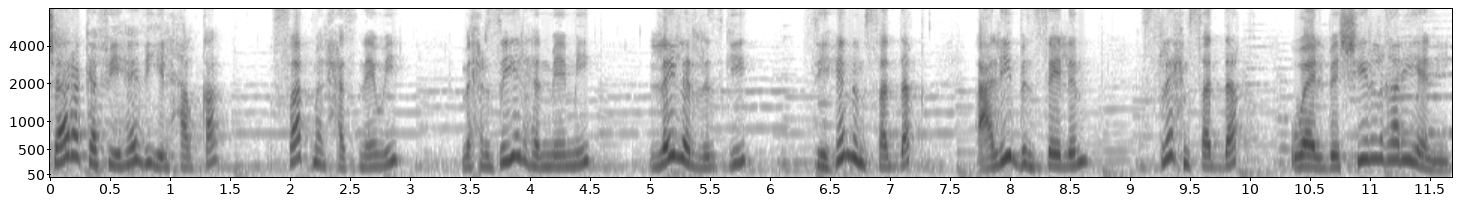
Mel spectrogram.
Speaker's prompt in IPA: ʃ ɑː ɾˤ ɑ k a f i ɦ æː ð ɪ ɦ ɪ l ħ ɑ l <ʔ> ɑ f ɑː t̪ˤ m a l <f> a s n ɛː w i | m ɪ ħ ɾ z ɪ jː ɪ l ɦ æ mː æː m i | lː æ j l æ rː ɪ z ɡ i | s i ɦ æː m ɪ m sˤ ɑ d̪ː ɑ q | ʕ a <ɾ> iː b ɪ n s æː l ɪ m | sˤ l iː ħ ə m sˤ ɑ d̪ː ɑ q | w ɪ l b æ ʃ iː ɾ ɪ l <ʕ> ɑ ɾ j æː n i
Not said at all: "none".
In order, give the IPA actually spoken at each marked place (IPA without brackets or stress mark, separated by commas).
q, ħ, l, ɣ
